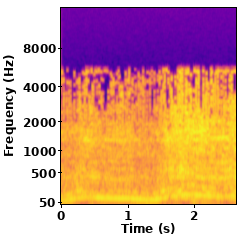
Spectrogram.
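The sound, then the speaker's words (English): A car engine runs steadily and loudly, its low droning tone rising slightly in pitch as it accelerates away. No voices are heard over the continuous motor rumble. “Do you like my car?”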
